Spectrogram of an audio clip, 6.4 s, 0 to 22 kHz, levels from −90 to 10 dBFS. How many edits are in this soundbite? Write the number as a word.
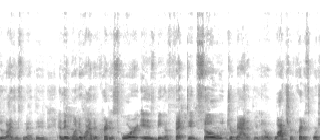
one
